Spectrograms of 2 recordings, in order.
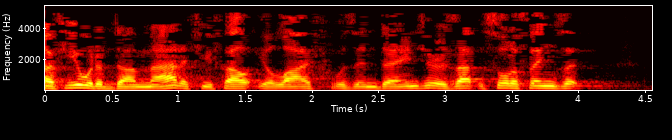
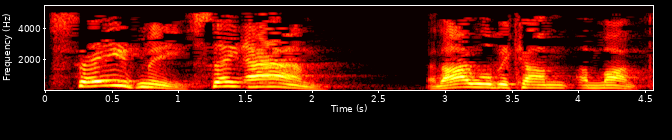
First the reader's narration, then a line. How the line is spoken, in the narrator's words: This lightning bolt flashed very close to Luther, and he immediately cried out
